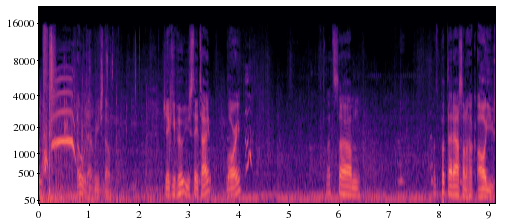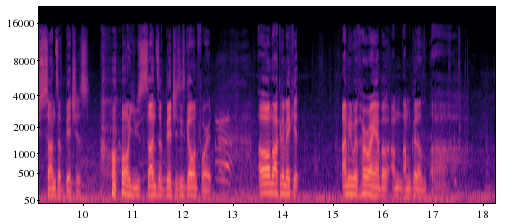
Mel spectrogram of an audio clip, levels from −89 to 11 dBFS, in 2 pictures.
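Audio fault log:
No faults detected on this pass; nothing to log.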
